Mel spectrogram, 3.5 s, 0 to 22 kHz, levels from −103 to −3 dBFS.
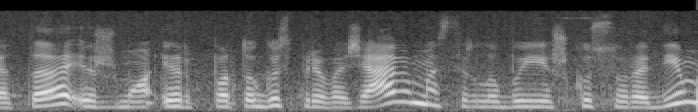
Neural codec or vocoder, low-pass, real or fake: none; 14.4 kHz; real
